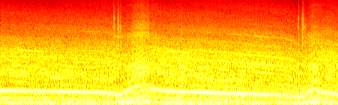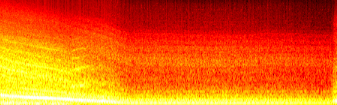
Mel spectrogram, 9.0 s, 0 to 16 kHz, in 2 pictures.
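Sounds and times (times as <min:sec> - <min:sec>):
V8 engine throttle off: 0:00.0 - 0:08.9.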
